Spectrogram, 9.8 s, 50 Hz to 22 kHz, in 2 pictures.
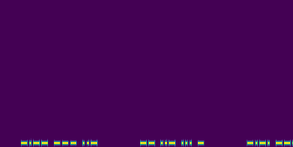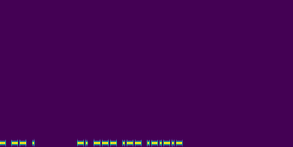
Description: Morse code, heard as a keyed tone, about 36 wpm, 700 Hz. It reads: YOU MUST COME NOW.
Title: 3x Word-Spacing - Sentences from Top 200 Words - 35wpm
